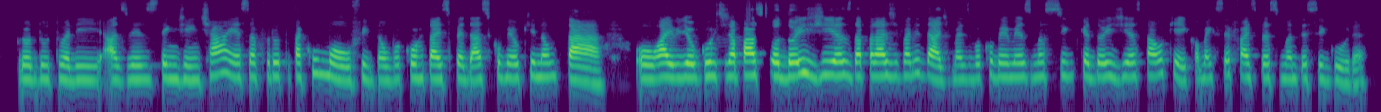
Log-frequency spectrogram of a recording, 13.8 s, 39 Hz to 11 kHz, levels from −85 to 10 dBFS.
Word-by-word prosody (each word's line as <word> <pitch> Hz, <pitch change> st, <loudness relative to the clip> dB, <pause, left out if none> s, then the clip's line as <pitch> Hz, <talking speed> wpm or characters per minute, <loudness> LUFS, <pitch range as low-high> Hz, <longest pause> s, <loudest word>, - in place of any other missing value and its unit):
produto, 205 Hz, +1 st, -4 dB
ali, 195 Hz, 0 st, -2 dB
às 195 Hz, 0 st, -1 dB
vezes 200 Hz, 0 st, -4 dB
tem 210 Hz, -1 st, -3 dB
gente: 200 Hz, +3 st, -6 dB
"Aí 260 Hz, -1 st, +2 dB
essa 225 Hz, +1 st, -2 dB
fruta 235 Hz, 0 st, -4 dB
tá 230 Hz, 0 st, +1 dB
com 275 Hz, +3 st, -6 dB
mofo, 205 Hz, -7 st, 0 dB
então 195 Hz, -1 st, -4 dB
vou 205 Hz, +1 st, -7 dB
cortar 215 Hz, 0 st, +2 dB
esse 200 Hz, 0 st, -6 dB
pedaço, 205 Hz, -1 st, 0 dB
comer 215 Hz, -2 st, -2 dB
que 240 Hz, +3 st, -4 dB
não 230 Hz, +1 st, -1 dB
tá 185 Hz, -6 st, +6 dB, 0.3 s
ou, 210 Hz, 0 st, +2 dB
aí, 225 Hz, -1 st, +8 dB
o 215 Hz, -, -3 dB
iogurte 230 Hz, +2 st, +1 dB
já 240 Hz, 0 st, +5 dB
passou 245 Hz, 0 st, +6 dB
2 235 Hz, +2 st, +3 dB
dias 250 Hz, +1 st, +1 dB
da 235 Hz, +1 st, +4 dB
prazo 235 Hz, 0 st, +4 dB
de -, -, -9 dB
validade, 240 Hz, -6 st, +1 dB
mas 205 Hz, 0 st, -5 dB
vou 215 Hz, +1 st, -6 dB
comer 230 Hz, -3 st, -4 dB
mesmo 225 Hz, 0 st, -4 dB
assim 235 Hz, +1 st, -9 dB
porque 240 Hz, -, -3 dB
2 230 Hz, -1 st, -2 dB
dias 230 Hz, +1 st, -2 dB
está 240 Hz, 0 st, 0 dB
ok." 255 Hz, -8 st, -5 dB
Como 210 Hz, +3 st, -7 dB
é -, -, -5 dB
que -, -, -29 dB
você 255 Hz, -, -5 dB
faz 220 Hz, -4 st, -1 dB
pra 215 Hz, 0 st, -3 dB
se 215 Hz, -, -19 dB
manter 205 Hz, 0 st, -5 dB
segura? 190 Hz, -5 st, -8 dB
220 Hz, 225 wpm, -19 LUFS, 205-235 Hz, 0.3 s, aí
